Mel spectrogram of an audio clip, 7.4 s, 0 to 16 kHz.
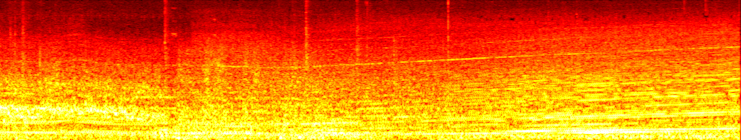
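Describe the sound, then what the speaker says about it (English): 1992 Mercedes 190E DTM race car engine in the Assetto Corsa racing game at the Nordschleife, a continuous loud high-revving drone with rising and falling pitch through gear changes, alone and without talk. "Mercedes just goes vroom."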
